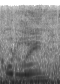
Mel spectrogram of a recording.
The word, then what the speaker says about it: Coeur d'Alene: Is that how you say it? Coeur d'Alene? Coeur d'Alene? – Coeur d'Alene, yeah.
